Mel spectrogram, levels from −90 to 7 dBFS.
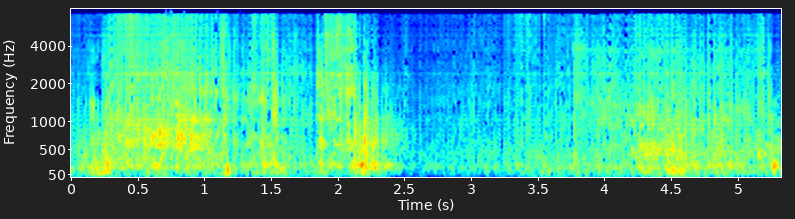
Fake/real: fake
